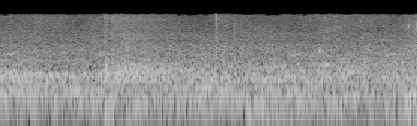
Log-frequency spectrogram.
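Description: Noisy hall background with muffled scuffling and a dull thud or two from two fighters grappling on a wrestling mat.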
